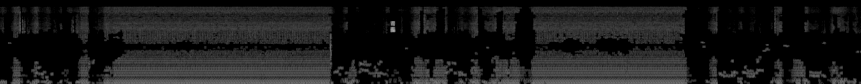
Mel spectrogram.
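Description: Electronic keyboard holding a steady chord twice, each about two seconds long, with a man's voice in between and a short sharp click just after the first chord.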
